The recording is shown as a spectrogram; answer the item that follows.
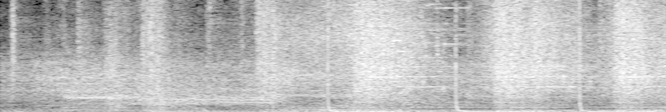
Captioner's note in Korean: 비명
